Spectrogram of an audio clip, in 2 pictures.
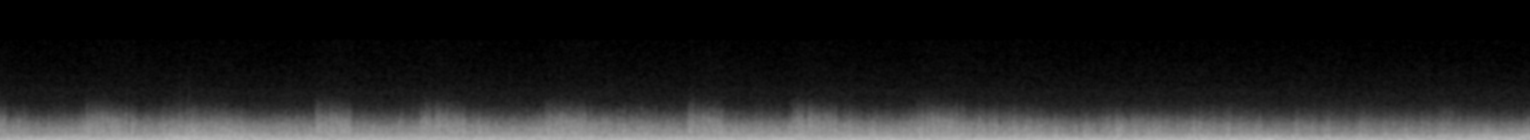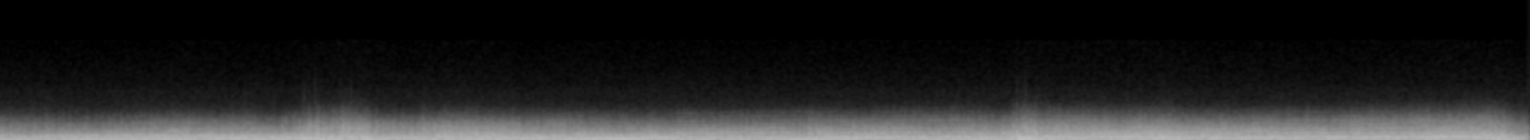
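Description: Aircraft engine roar in a dive on an old film soundtrack. For the first ten seconds there is a thud about once a second, and through the second half several tones rise slowly.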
